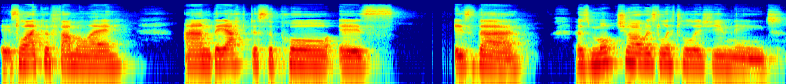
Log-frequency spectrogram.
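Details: Covert stammer in an adult woman, recorded before starting a stuttering programme; she describes earlier word substitution and head nodding; stuttering.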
